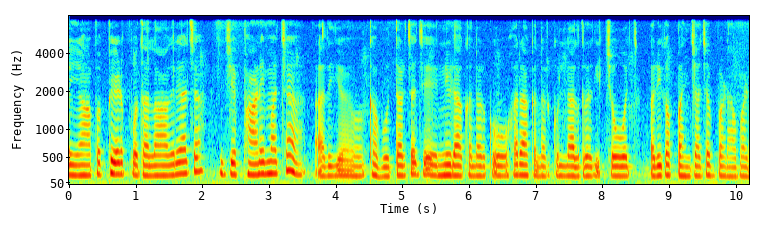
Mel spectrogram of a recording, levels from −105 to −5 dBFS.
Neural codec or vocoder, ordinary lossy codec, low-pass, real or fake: none; none; 7.2 kHz; real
